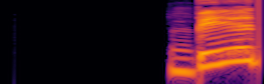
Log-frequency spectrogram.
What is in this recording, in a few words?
"bid", English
